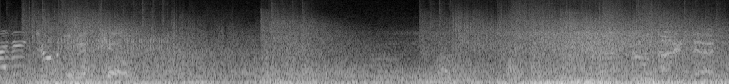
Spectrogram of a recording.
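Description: Dense, loud artillery barrage in a World in Conflict battle, with heavy booms and explosions rolling together continuously, overlapping rumbling blasts and some radio-style game voice chatter mixed in.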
